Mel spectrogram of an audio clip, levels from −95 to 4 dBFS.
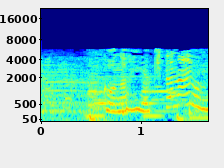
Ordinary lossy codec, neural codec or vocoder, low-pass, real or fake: MP3, 24 kbps; none; 7.2 kHz; real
